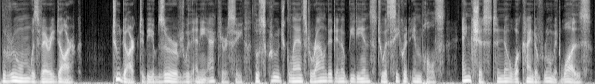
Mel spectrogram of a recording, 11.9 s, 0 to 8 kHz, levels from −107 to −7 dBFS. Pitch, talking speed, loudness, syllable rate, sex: 100 Hz, 165 wpm, -18 LUFS, 4.6 syllables/s, male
